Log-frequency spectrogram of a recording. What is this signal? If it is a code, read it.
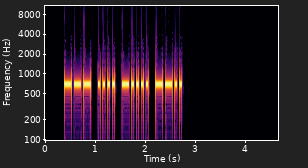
Morse code, heard as a keyed tone, about 25 wpm, 700 Hz. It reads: OH6Z
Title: DXCC-100 Call Signs - 4 Characters - 25wpm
